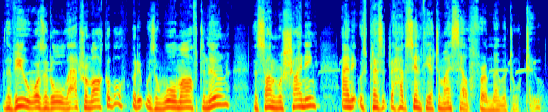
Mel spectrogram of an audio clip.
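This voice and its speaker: Radio drama lead: genial English officer, courteous, English accent, animated pitch movement. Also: male voice, fairly quick, no echo. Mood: reflective narration. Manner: polite, well-spoken. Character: genial, gentlemanly English army captain narrating his memories. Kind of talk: radio drama acting and first-person narration.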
